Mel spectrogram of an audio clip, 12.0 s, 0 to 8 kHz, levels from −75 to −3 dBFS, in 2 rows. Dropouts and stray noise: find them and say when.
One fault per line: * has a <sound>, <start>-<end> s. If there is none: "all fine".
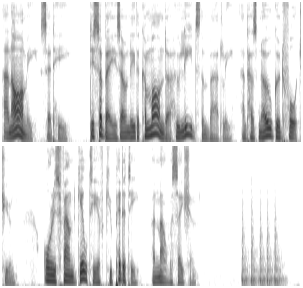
* has a thud, 10.8-11.7 s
